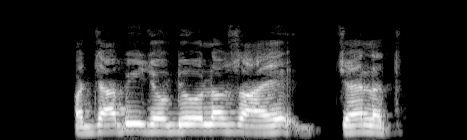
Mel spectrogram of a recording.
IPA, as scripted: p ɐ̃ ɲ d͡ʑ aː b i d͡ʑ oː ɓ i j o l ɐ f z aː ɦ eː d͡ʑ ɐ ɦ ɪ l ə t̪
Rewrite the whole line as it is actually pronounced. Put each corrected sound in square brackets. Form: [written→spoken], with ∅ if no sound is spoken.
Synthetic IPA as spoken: p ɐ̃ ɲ d͡ʑ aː b i d͡ʑ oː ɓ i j o l ɐ f z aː ɦ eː d͡ʑ ɐ ɦ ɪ l ə t̪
